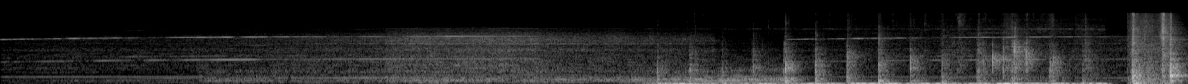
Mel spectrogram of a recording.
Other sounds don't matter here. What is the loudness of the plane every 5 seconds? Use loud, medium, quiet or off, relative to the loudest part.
loud, loud, medium.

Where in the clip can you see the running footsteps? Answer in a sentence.
You can hear the running footsteps from 6.4 to 11.8 s.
